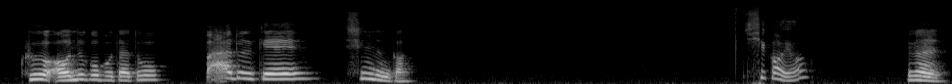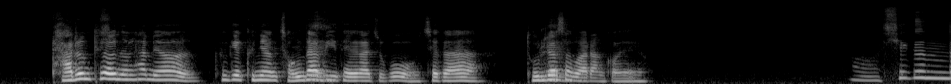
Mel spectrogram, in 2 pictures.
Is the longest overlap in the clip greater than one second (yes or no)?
no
